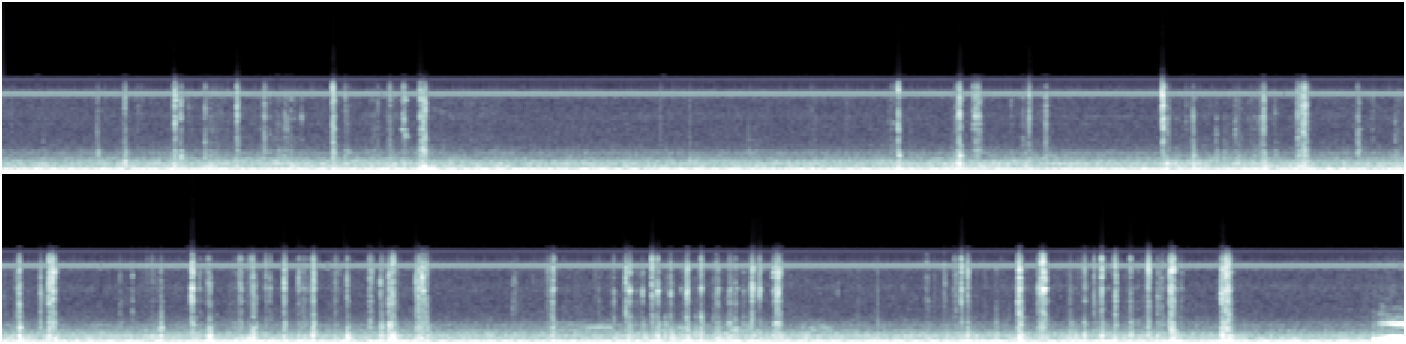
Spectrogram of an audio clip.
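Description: Metal lock pick and tension wrench working the pin tumblers of a sliding patio door lock: light, irregular metallic ticks and scrapes that come thicker near the end. A steady low hum runs underneath.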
